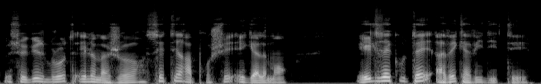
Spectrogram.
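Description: A man narrating a classic novel in a steady, dramatic reading. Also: fairly low pitch, normal speed, creaky, no room sound, studio quality. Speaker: audiobook narrator. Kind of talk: scripted narration.

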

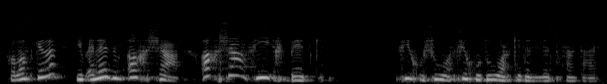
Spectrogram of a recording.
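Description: An Egyptian woman giving a lively Quran commentary lesson, talking conversationally and tossing rhetorical questions to her listeners. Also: fairly high pitch, racing, slightly rough, lo-fi sound. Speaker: religious teacher.

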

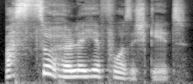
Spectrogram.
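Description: A woman's voice: mid-range voice, lively intonation, moderate pace, vocal fry, dark tone. A woman reading as a suspicious, indignant younger male wizard in a storybook, close to her own voice. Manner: hissing, indignant. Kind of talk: audiobook character reading.

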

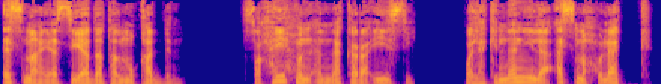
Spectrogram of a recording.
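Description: A man voicing a defiant young female lieutenant in an audiobook, raising his voice somewhat higher for her. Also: expressive, no room sound, studio quality, close to an everyday voice. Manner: defiant, quick to surprise.

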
